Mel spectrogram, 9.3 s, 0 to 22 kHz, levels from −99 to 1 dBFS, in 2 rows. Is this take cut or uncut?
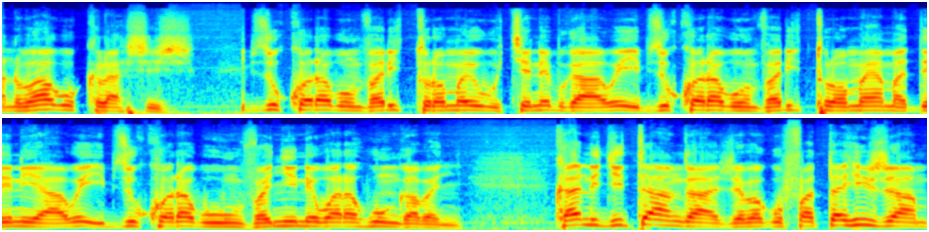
cut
